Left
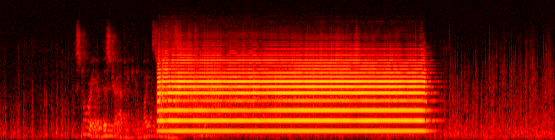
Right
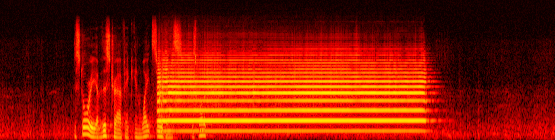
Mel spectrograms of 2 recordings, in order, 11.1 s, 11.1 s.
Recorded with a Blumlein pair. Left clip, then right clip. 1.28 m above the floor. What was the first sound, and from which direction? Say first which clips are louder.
A man speaking: right 17 dB; 50° right.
